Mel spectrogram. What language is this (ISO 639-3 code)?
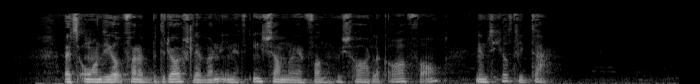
fry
